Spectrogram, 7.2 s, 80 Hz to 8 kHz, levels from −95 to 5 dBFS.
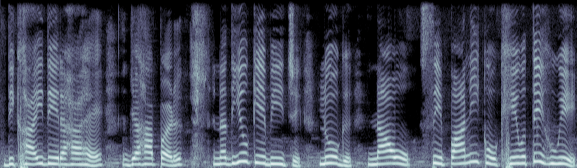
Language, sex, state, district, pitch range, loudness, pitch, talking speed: Hindi, female, Bihar, West Champaran, 260-305 Hz, -10 LUFS, 280 Hz, 135 wpm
